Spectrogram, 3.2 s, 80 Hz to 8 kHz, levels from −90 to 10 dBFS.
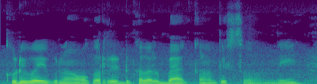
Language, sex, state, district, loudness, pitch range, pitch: Telugu, male, Telangana, Hyderabad, -17 LUFS, 90-105 Hz, 95 Hz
